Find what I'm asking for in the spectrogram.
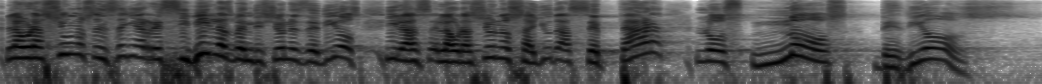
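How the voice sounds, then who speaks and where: A man preaching a sermon as pastor, asking the congregation questions and slowing down to stretch key phrases for emphasis. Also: lively intonation, a bit bright. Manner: acts out quoted voices in a raised pitch.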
